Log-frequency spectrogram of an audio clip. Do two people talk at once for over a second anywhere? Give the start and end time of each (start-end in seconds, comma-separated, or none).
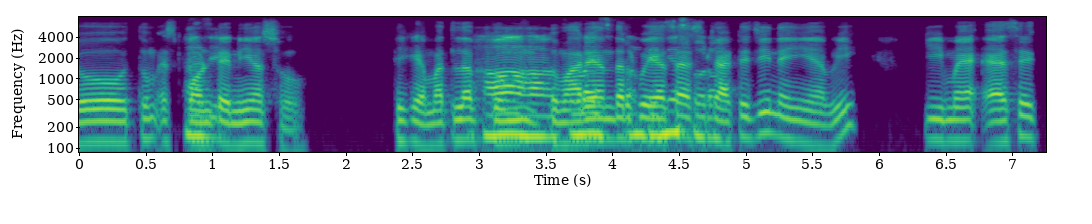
3.0-5.1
